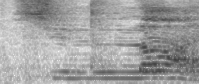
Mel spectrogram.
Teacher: 90% 이상 유음화가 일어나요. 니은이랑 리은이 만나면 니은이 리을로 바뀌죠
